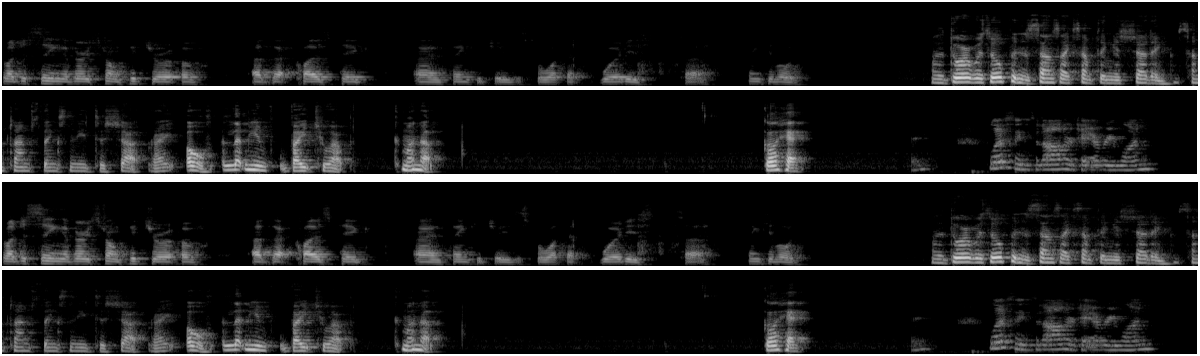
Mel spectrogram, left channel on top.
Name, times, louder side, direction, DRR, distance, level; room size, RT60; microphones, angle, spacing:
voice 1, 0.0-2.0 2.5-3.6 4.1-6.5 6.8-7.1 7.5-8.0, right 2 dB, 45° right, 7 dB, 2.0 m, -34 dB
voice 2, 9.3-15.4 16.0-16.3 19.6-19.9, left 3 dB, 35° left, 13 dB, 0.6 m, -23 dB
voice 3, 21.5-23.4, left 2 dB, 75° left, 5 dB, 5.9 m, -38 dB
17.0 x 16.0 x 2.8 m, 0.29 s
head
